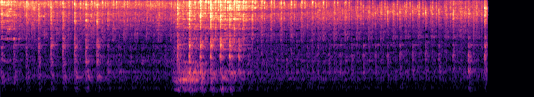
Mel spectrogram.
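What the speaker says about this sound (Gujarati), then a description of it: "આપણા ઋતિકભાઈ બેઠા છે ટ્રેક્ટરમાં ને રાપ મારવાનું શરૂ થઈ ગયું છે" A tractor drives a groundnut thresher at harvest, its engine a steady, fairly faint mechanical chugging that swells briefly midway and then cuts off abruptly near the end.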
